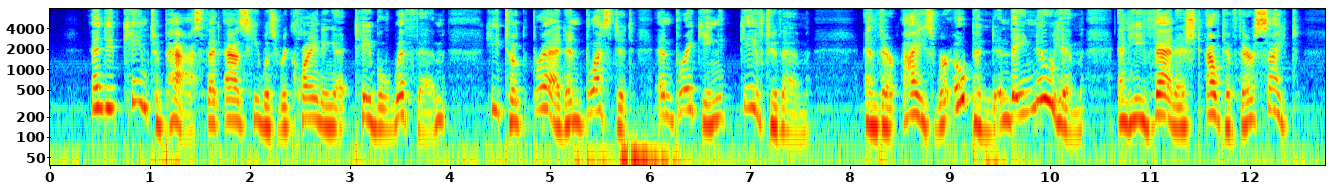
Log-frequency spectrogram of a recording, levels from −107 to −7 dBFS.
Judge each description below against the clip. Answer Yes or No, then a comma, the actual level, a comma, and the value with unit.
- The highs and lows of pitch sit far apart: Yes, wide, 7.1 semitones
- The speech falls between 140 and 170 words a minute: No, average, 195 wpm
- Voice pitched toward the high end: No, medium, 175 Hz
